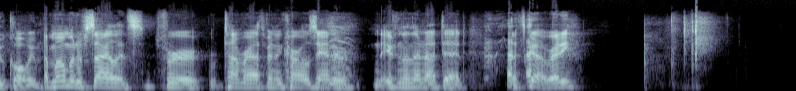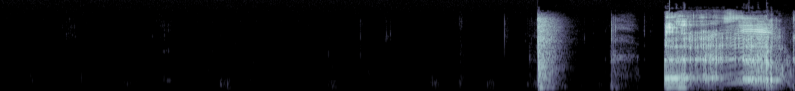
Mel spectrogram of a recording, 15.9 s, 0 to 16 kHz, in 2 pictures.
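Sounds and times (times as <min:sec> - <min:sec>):
speech: 0:00.0 - 0:05.9
loud long burp after shotgunning a beer: 0:14.6 - 0:15.9.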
